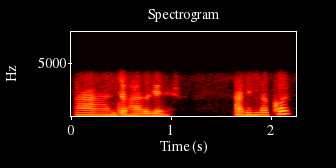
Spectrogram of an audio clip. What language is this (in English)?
Santali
